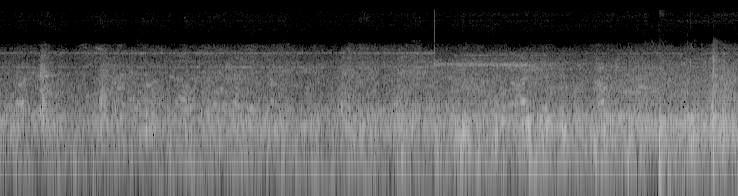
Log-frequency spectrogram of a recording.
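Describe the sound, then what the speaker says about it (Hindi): The Tanakpur Mathura Mela Special Express rolls along after leaving Izzatnagar station, a steady rumbling of wheels on track with occasional rhythmic clacks, heard from inside a carriage at a moderate level. "हमारी ट्रेन इज्जत नगर स्टेशन से डिपार्ट हो चुकी है"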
